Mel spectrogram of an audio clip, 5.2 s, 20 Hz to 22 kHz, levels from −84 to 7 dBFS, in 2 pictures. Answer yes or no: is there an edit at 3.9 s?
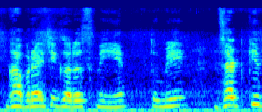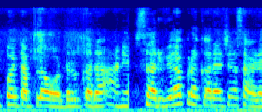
yes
